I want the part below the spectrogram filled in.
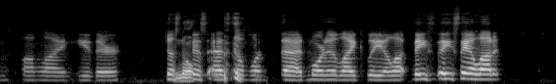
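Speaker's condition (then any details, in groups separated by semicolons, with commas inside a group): No condition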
